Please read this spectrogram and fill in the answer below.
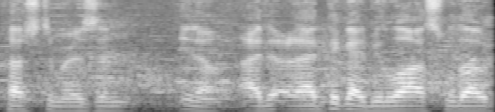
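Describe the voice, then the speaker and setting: A very fast man's voice at medium pitch, amid noticeable background noise. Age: 70s. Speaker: family business owner. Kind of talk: interview.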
